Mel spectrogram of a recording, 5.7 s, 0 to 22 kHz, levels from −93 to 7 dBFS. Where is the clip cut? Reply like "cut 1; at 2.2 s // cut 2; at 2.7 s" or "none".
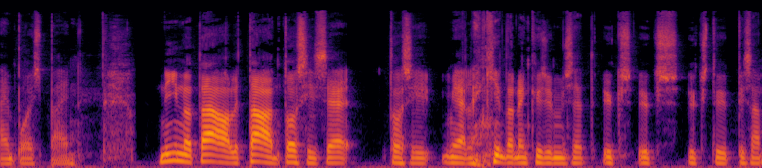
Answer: cut 1; at 1.0 s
